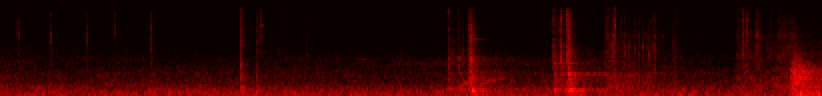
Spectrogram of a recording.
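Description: Short electronic clicks sound as menu items are selected.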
